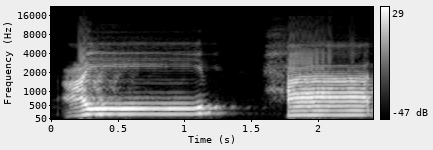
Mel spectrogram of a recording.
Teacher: আইন হা হলো এই যে কণ্ঠনালীর মাঝখানে একটু চাপ দিয়ে বলবেন, বাট শক্ত না।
